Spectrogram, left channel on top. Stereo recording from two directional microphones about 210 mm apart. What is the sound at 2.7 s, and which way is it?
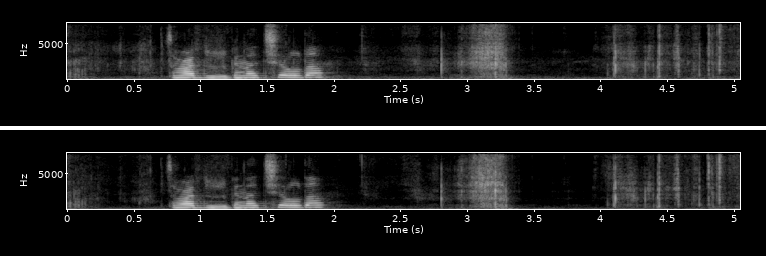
Filing, 10° right (ahead or behind).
